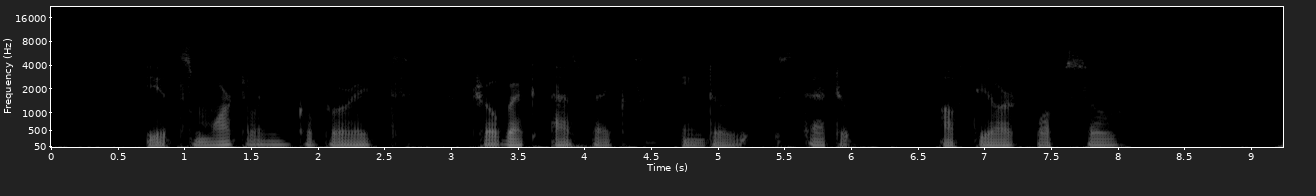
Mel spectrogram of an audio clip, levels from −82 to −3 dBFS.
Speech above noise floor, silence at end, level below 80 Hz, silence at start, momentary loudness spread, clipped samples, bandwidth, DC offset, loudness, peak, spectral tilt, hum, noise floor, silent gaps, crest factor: 31 dB; 0 s; -70 dBFS; 0.05 s; 9 LU; under 0.1%; 13 kHz; under 0.1%; -57 LUFS; -34 dBFS; -7.5 dB/octave; none; -87 dBFS; none; 24 dB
